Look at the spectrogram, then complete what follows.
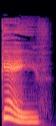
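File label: "gave", British English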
